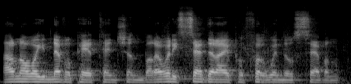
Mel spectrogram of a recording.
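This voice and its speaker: A man with a lowish voice talks very fast while streaming a game, chatting casually with his viewers. He pronounces his R sounds in the throat and stays relaxed, reading and responding to chat as he plays.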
